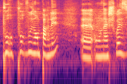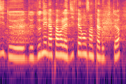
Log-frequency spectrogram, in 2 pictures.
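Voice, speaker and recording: A woman with a slightly higher voice welcomes a conference audience through a mic. She introduces each speaker formally, pausing now and then on small fillers. A faint murmur of the room sits behind her. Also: fairly bright tone, slight background noise. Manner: hesitant, some fillers. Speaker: event organizer.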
